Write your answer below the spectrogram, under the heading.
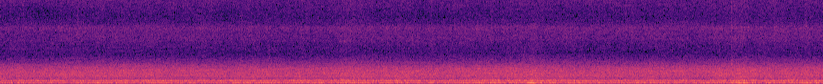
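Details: Honey bee colony (Apis cerana) being searched for its queen, meant for keeping at home; a steady, dense hum holds a low droning band throughout with a broad hiss above, unbroken for the whole stretch.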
